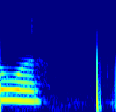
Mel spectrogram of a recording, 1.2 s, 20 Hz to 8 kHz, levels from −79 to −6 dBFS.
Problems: background sounds at intervals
